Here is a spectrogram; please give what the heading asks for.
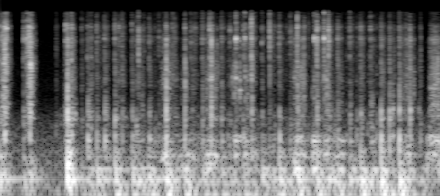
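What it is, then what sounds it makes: Plastic laptop keyboard. Fingertips and nails of both hands type rapidly on the black plastic keys of a dimly lit laptop keyboard. A quiet, steady stream of short clicks and taps, each with a soft low thud and a brief bright edge that dies away almost at once.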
